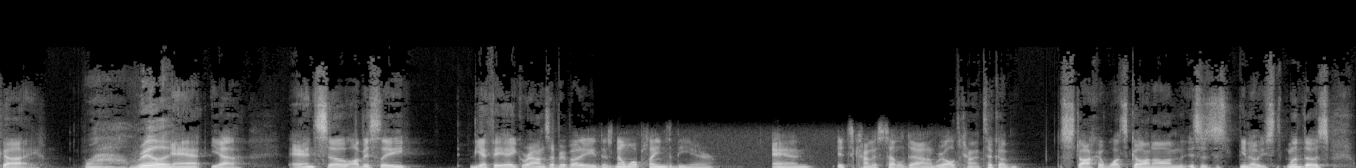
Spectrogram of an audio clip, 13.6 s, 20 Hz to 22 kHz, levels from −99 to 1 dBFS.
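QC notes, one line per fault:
5.51–9.88 s, digital radio blending to analogue: the receiver lost the digital stream and cross-faded over about 0.47 s to the station's AM broadcast, then faded back. While on AM a hiss floor sits roughly 35 dB under the signal, and level shifts by about 1 dB. Unlike a plain low-pass filter or a codec bandwidth drop, the dull, hissy stretch arrives and leaves as a smooth fade.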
